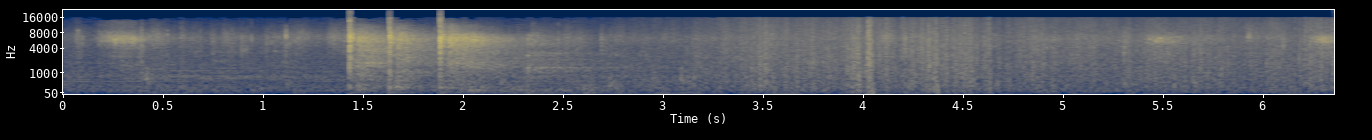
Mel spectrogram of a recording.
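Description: Boxing gloves striking focus mitts with sharp slaps: three in quick succession about a second and a half in, the loudest, then another single strike near four seconds, with lighter hits between.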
